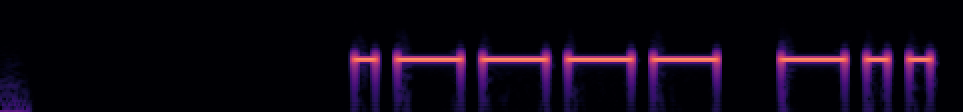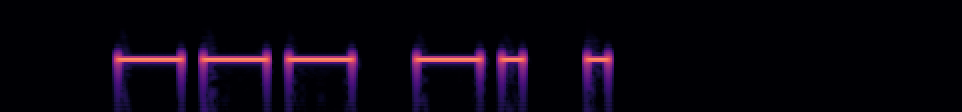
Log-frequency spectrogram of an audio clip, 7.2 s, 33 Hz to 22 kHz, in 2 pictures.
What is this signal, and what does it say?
Morse code, heard as a keyed tone, about 15 wpm, 700 Hz. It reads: 1D ONE
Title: Field Day Exchanges - 15wpm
